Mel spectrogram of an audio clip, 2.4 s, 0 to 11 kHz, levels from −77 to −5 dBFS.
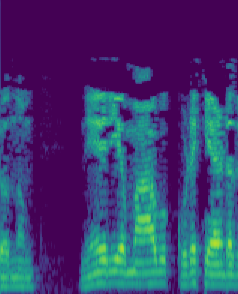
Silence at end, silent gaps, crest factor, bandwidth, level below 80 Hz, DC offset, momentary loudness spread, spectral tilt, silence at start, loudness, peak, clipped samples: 0 s; none; 18 dB; 5.8 kHz; -60 dBFS; under 0.1%; 15 LU; -9 dB/octave; 0 s; -21 LUFS; -6 dBFS; under 0.1%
